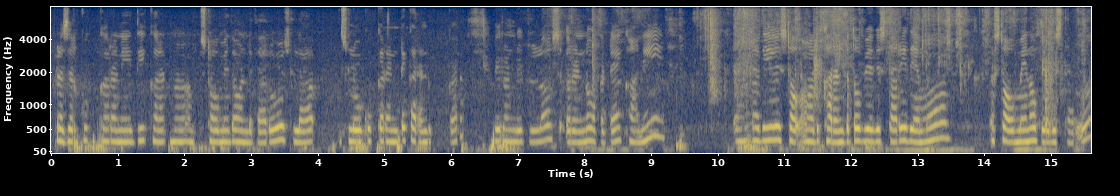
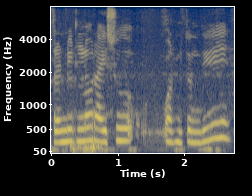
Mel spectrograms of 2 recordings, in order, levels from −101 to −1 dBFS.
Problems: background sounds at intervals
